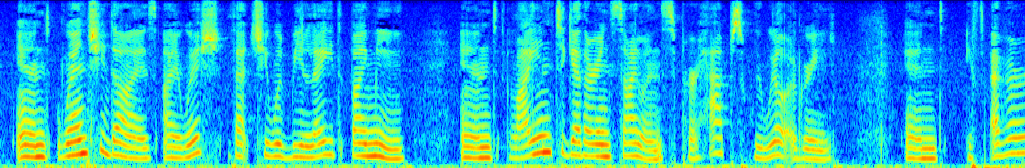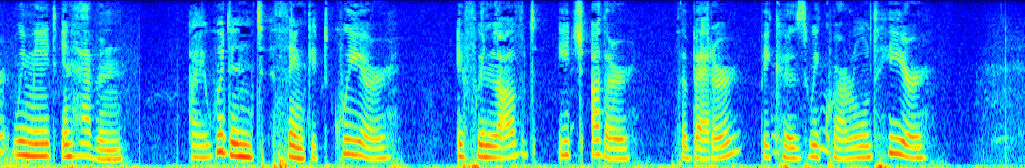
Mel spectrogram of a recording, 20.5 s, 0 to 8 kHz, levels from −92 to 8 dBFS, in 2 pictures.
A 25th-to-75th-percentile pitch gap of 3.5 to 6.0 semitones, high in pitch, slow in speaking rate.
Yes: average, 3.8 semitones; high, 210 Hz; slow, 130 wpm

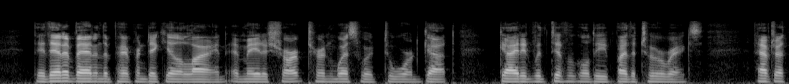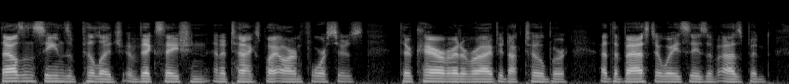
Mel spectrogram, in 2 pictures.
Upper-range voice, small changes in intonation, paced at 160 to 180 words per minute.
No: low, 130 Hz; narrow, 1.4 semitones; average, 165 wpm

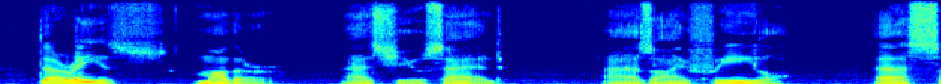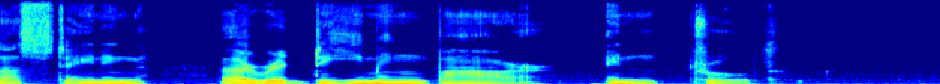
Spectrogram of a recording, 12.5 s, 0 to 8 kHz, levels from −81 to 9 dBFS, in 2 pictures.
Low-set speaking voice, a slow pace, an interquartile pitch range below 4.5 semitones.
No: very low, 85 Hz; slow, 75 wpm; wide, 5.4 semitones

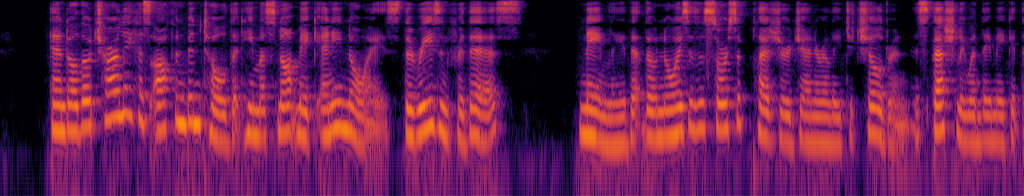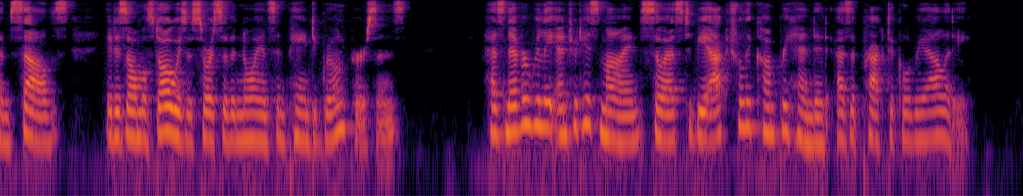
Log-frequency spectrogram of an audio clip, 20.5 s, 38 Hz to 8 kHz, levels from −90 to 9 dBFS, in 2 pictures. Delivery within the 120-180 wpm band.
No: average, 190 wpm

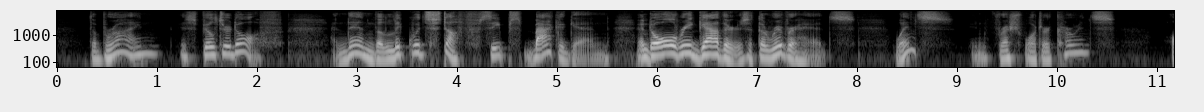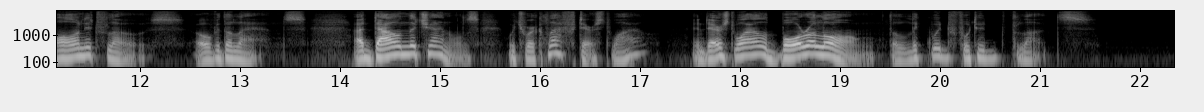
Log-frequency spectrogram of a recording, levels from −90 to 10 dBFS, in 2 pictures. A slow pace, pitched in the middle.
Yes: slow, 125 wpm; medium, 150 Hz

